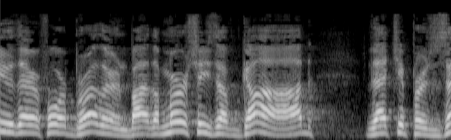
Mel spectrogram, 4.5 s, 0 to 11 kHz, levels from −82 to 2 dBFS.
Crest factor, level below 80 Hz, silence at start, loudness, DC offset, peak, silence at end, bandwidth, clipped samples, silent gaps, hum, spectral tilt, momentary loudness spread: 14 dB; -68 dBFS; 0 s; -18 LUFS; under 0.1%; -4 dBFS; 0 s; 8 kHz; under 0.1%; none; none; -7 dB/octave; 4 LU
